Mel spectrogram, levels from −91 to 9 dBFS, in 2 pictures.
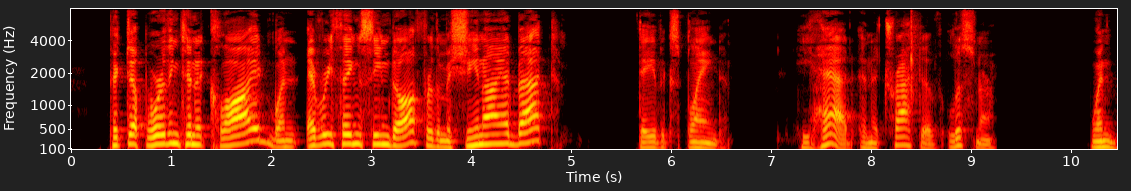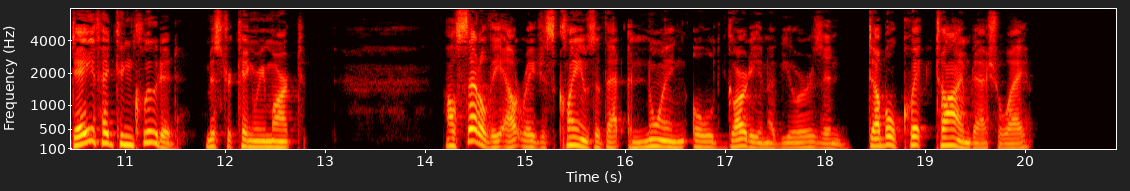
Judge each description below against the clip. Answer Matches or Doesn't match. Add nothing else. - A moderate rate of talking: Doesn't match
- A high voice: Doesn't match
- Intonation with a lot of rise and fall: Matches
